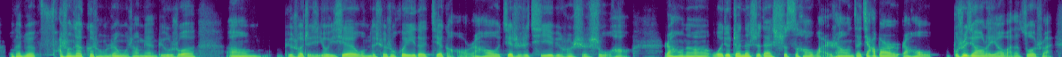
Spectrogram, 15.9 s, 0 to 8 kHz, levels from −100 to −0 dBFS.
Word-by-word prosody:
我 125 - -3
感 100 -9 +1
觉 100 +5 +2
发 115 +4 -6
生 140 +3 +2
在 130 -2 +4
各 130 +5 0
种 85 -7 -3
任 95 -1 +1
务 80 - -2
上 85 0 -3
面， 80 -1 -2
比 85 0 -6
如 85 +2 0
说 115 +4 +1 0.4
呃， 90 -2 +1 0.5
比 90 - -5
如 - - +1
说 95 +3 +2
这 105 - -4
几 90 -2 -4
有 80 -2 +1
一 80 - +1
些 110 +5 +4
我 100 -5 +2
们 80 0 -3
的 85 - +1
学 90 +2 -1
术 120 +5 -1
会 120 0 +3
议 120 - +3
的 95 -2 +3
截 - - 0
稿， - - -10
然 85 -2 -4
后 95 -1 0
截 105 +4 +2
止 100 -5 -3
日 100 +1 -1
期 110 +2 0
比 90 - -3
如 80 - -3
说 80 +1 -3
是 80 0 -5
15 85 +3 -5
号。 80 +2 -8 0.5
然 95 +3 +2
后 135 0 +1
呢， 110 -2 +1
我 100 -2 +3
就 125 - +5
真 140 +5 +4
的 155 -2 +6
是 125 -3 -1
在 110 0 +3
14 115 +4 -2
号 115 -3 -1
晚 95 -4 -4
上 90 +1 +1
在 95 0 -1
加 105 -2 +1
班 100 - +3
儿， 100 0 +2
然 85 +1 -2
后 95 -2 -2 0.3
不 110 - -2
睡 135 +4 +5
觉 135 -2 +3
了 90 -2 0
也 90 - 0
要 85 +1 0
把 75 - -5
它 85 - -5
做 95 +3 0
出 - - -7
来。 - - -8
95 Hz, 280 characters per minute, -23 LUFS, 85-115 Hz, 0.5 s, 的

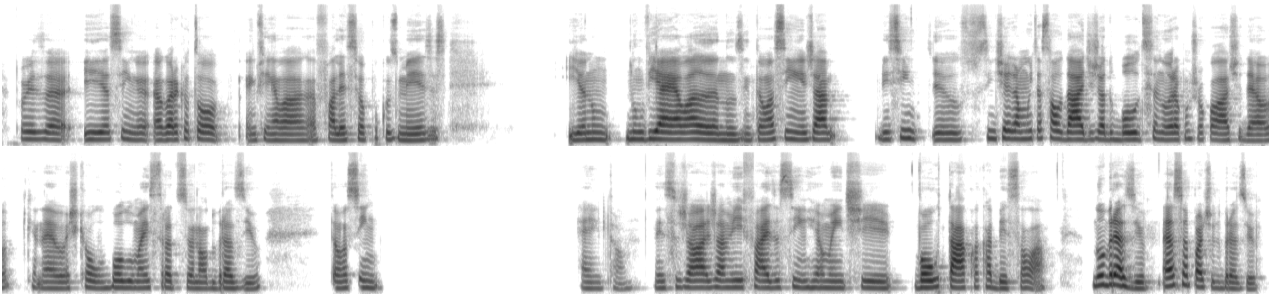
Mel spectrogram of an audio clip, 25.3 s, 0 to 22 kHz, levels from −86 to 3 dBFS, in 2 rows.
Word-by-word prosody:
Pois 200 -1 -3
é, 185 -2 -1
e 195 +1 0
assim 195 0 -5 0.2
agora 185 +2 +2
que - - -9
eu 220 - -4
estou 185 -3 -2
enfim 175 +2 -7
ela 170 0 -1
faleceu 180 0 -2
há - - -8
poucos 190 +1 -8
meses 175 0 -4 1.2
e - - -3
eu 185 - 0
não 195 0 -3
não 200 -1 -1
via 205 0 +5
ela 190 0 +7
há 195 - +6
anos 180 -2 +1
então 185 +1 -3
assim 200 -1 0
já 190 -1 +5 0.5
me 195 -5 -5
sen 220 0 -3
eu 185 0 -3
sentia 215 +4 -4
já 210 - +3
muita 215 +2 -4
saudade 195 -3 +5
já 195 -1 +1
do 190 - -7
bolo 190 +1 +1
de 190 - -10
cenoura 190 -3 -1
com 210 - -9
chocolate 180 -3 -2
dela, 165 +1 -2
porque, - - -15
né, 175 0 -2
eu 170 - -3
acho 175 +1 -6
que - - -11
é - - +1
o 175 -2 -3
bolo 185 0 0
mais 185 +1 -2
tradicional 180 -2 -4
do 170 - -8
Brasil, 170 +1 -3 0.6
então 175 -1 -4
assim 185 0 -4 2.0
É 175 -1 -7
então, 170 -1 -15 0.2
isso 180 +3 -7
já 190 -1 +4
já 195 0 +1
me 195 0 -1
faz 190 -2 +2
assim 190 0 -4
realmente 185 -1 -3 0.2
voltar 190 0 +6
com 185 - -8
a - - -7
cabeça 175 -3 -3
lá, 180 - -4 0.4
no 255 +2 +5
Brasil, 200 -11 +6
essa 240 +4 +6
é - - 0
a - - -9
parte 205 -5 +2
do 175 - -9
Brasil. 160 -3 -3
185 Hz, 180 wpm, -22 LUFS, 180-195 Hz, 2.0 s, ela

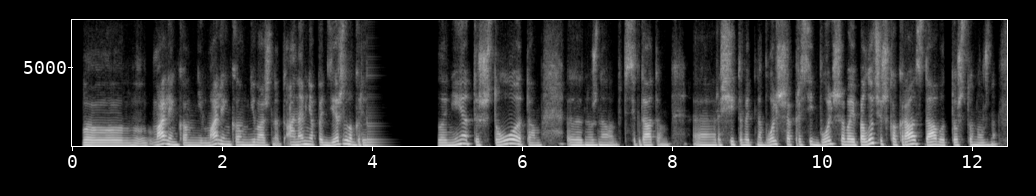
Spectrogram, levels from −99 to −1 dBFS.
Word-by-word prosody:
в - - +2
в 155 -2 0
маленьком, 175 -7 +2
немаленьком- 175 +2 0
неважно. 160 -1 -2
Она 180 +2 0
меня 205 -2 +2
поддерживала, 185 +4 +1
говорила: 170 0 -5 1.0
"Нет, 245 -1 0
ты - - 0
что? 210 +8 +2
Там, 155 -3 -6 0.3
э, 165 -1 +1
нужно 165 +1 -1
всегда, 170 -2 0
там, 170 0 -8 0.3
э, 165 0 -1
рассчитывать 165 -1 -2
на 165 - -1
большее, 185 +3 0
просить 180 0 -3
большего 190 +2 +1
и 175 - +5
получишь 210 - +3
как 185 -2 -3
раз, 230 +6 +5
да, 180 -1 +6
вот 165 -3 -3
то, 170 - -1
что 175 +1 -5
нужно" 165 +2 -2
170 Hz, 155 wpm, -27 LUFS, 160-190 Hz, 1.0 s, да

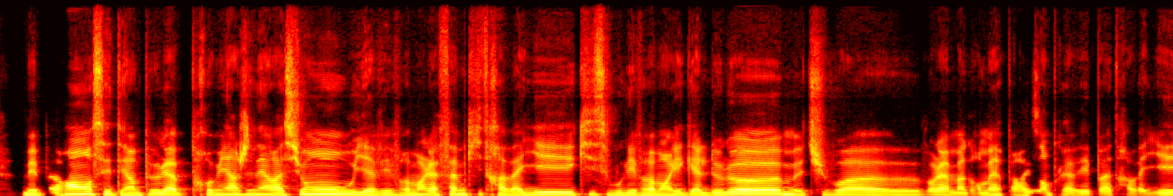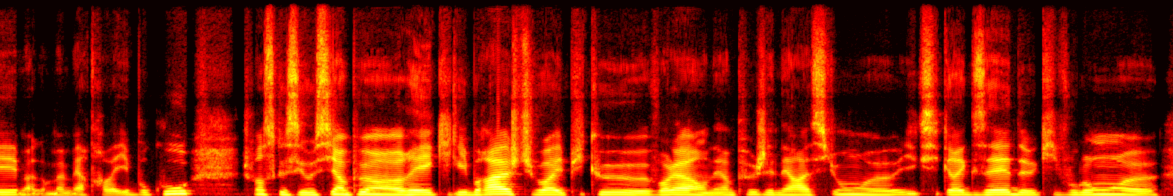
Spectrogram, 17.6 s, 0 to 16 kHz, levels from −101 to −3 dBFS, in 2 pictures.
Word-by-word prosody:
mes 170 -2 0
parents, 185 +6 +4
c'était 170 -3 -2
un 150 - 0
peu 170 +3 -4
la 160 -4 +4
première 170 +3 -3
génération 170 +3 +2
où 170 - 0
il 165 - 0
y 155 - +3
avait 150 +1 -2
vraiment 155 +2 -2
la 160 -1 +1
femme 170 +2 -1
qui 165 +2 -10
travaillait, 175 +4 0
qui 170 0 -7
se 160 - -7
voulait 155 -1 -2
vraiment 155 0 0
l'égale 150 -2 -2
de 160 - -3
l'homme, 180 -2 +5
tu 155 +2 -6
vois? 160 -1 +1
Heu, 150 0 -4
voilà, 160 -1 0
ma 130 -2 -4
grand-mère, 145 +4 -4
par 145 -2 -7
exemple, 150 -1 -8
avait 130 +1 -5
pas 130 0 -5
travaillé. 165 +7 -5
Ma - - -10
gr - - -18
ma 210 - -8
mère - - -10
travaillait 140 +1 -8
beaucoup. 200 +9 0 0.4
Je - - -15
pense 185 -2 -1
que 175 - -4
c'est 155 +1 0
aussi 155 +4 +1
un 175 - +3
peu 185 +3 +2
un 165 -2 +3
rééquilibrage, 165 +4 +4
tu 165 - -6
vois? 170 0 +3
Et - - -3
puis 175 - -11
que, 170 - -6
heu, 155 -4 -1
voilà, 165 0 +3
on 140 - -5
est 145 - -6
un 145 - -6
peu 175 +4 -10
génération, 155 +2 -3
heu, 150 +1 -5
XYZ 165 0 0
qui 150 - -12
voulons, 165 +3 -2
heu, 145 -1 -3
160 Hz, 230 wpm, -21 LUFS, 150-170 Hz, 0.4 s, l'homme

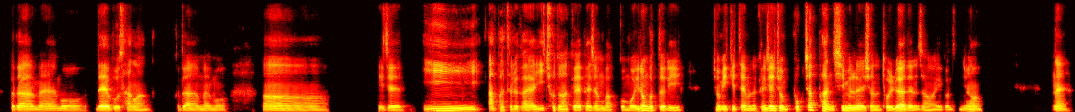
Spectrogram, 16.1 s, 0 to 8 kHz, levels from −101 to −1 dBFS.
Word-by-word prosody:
그다음에 85 -1 -1
뭐 75 -2 -5 0.2
내부 85 +1 +4
상황, 75 -7 -4 0.4
그다음에 75 -1 -4
뭐 70 -1 -9 0.5
어 75 -4 -3 0.8
이제 75 -1 -1 0.3
이 120 -2 0
아파트를 105 -3 -2
가야 80 +1 -1
이 90 -2 -1
초등학교에 - - +1
배정받고 75 -2 -2
뭐 75 +1 -1
이런 140 0 +4
것들이 70 - +1 0.5
좀 - - +1
있기 - - +1
때문에 75 -1 +1
굉장히 130 +7 +5
좀 - - +2
복잡한 125 - +2
시뮬레이션을 85 - +3
돌려야 80 - +6
되는 - - +1
상황이거든요. 70 +7 -4 1.1
네. - - +1
80 Hz, 265 characters per minute, -24 LUFS, 75-105 Hz, 1.1 s, 돌려야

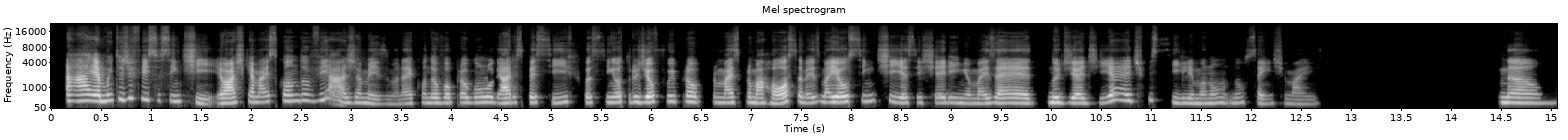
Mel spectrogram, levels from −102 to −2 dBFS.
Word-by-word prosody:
Ai, 275 0 +7
é 265 - +12
muito 295 +5 0
difícil 340 -7 -4
sentir, 255 -10 -6
eu 195 +1 +4
acho 205 +3 +6
que - - -6
é - - +3
mais 235 +3 -4
quando 280 +1 -4
viaja, 220 - -2
mesmo, 165 -4 -8
né, 180 +3 -6
quando 205 +1 -9
eu 205 - 0
vou 205 0 -2
para 210 - -9
algum 215 +1 -4
lugar 205 -3 +4
específico, 220 +1 -6
assim, 225 +1 -6
outro 235 0 -1
dia 230 +1 +8
eu - - +5
fui 250 +1 -7
para 245 -1 +1 0.2
o - - -9
mais 215 0 0
para 220 +1 -8
uma 200 -1 +3
roça, 205 +5 +3
mesmo, 220 +3 -5
aí 230 +1 +7
eu 230 +1 +8
senti 260 +2 -9
esse 210 +1 -3
cheirinho, 210 -2 -6
mas 190 +2 -5
é 195 -1 +1
no 215 0 +3
dia 200 -1 +1
a - - -1
dia 250 +11 -2
é - - 0
dificílima, 220 -11 -9
não 195 +2 -8
não 205 +2 -13
sente 180 -3 -13
mais. 165 0 -17 1.8
Não. 205 -2 0
215 Hz, 205 wpm, -26 LUFS, 200-245 Hz, 1.8 s, é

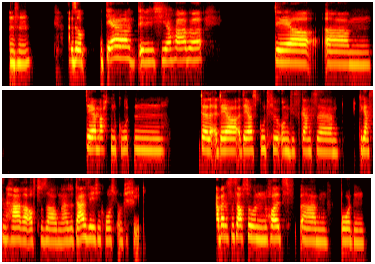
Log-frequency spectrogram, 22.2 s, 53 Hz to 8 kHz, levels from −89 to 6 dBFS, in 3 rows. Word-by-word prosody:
Mhm, 215 +1 -3 0.8
also, 235 -1 +4 0.4
der, 275 -1 +6
den 230 0 +1
ich 225 -1 -10
hier 245 0 -3
habe 250 0 0 1.5
der, 220 - +4 0.3
ähm 200 -1 -3 1.7
der 235 -1 +6
macht 230 0 -4
'nen 230 -2 -8
guten 225 -1 -9 0.7
der 225 -2 +4
der 220 0 +4
der 225 -1 +4
ist 225 0 -9
gut 235 -2 -7
für 225 -1 -4
um 215 0 -6
das 205 0 -15
ganze 210 -2 -5 0.4
die - - -6
ganzen 215 0 -3
Haare 205 -2 +4
aufzusaugen. 185 -1 -5
Also, 190 +1 -8
da 215 +5 +4
sehe 220 -1 -2
ich 210 - -10
'n - - -9
großen 200 0 -10
Unterschied. 185 - -13 1.4
Aber 240 +1 +6
das 235 0 -7
ist 240 0 -3
auch 230 0 +7
so 230 -1 -1
'n 210 -1 -6
Holz 220 0 +1
ähm, 190 -3 -4 0.2
Boden. 185 -2 -6
220 Hz, 115 wpm, -22 LUFS, 205-230 Hz, 1.7 s, auch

